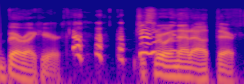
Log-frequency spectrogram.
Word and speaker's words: Barahir: I mean, even the mispronounced Barahir. Oh, which, for the record, should be Barahir.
